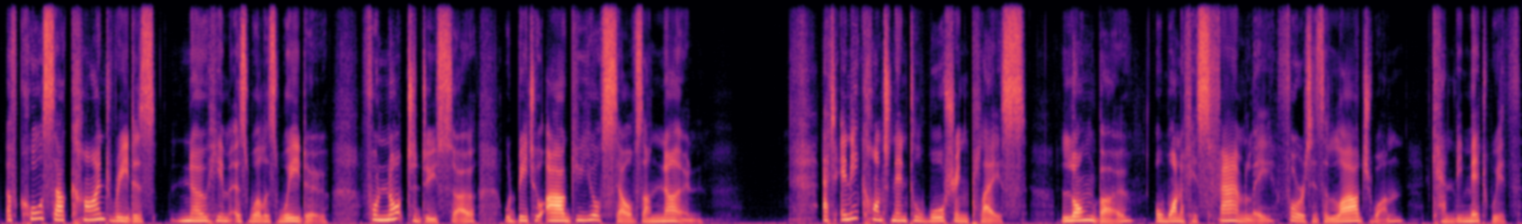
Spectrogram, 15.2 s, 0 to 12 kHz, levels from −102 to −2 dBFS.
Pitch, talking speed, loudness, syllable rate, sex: 185 Hz, 165 wpm, -23 LUFS, 5.1 syllables/s, female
